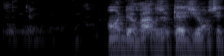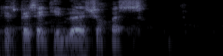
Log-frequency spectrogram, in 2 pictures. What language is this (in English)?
French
